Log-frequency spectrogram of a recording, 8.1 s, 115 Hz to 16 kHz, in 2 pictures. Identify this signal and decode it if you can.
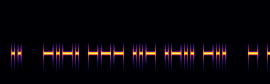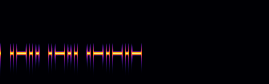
Morse code, heard as a keyed tone, about 25 wpm, 700 Hz. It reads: I COULD TELL.
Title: Sentences from Top 1000 Words - Review Part 4 - 25wpm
